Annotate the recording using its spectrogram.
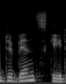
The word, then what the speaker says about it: Dubinsky: But let's talk about Brandon Dubinsky.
